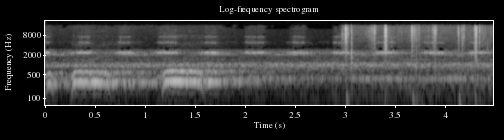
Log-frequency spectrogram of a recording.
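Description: Cartoon owl hooting twice, about a second apart, each hoot rising and falling in pitch, over a steady night ambience with a faint, evenly pulsing high chirp. Quick, sharp plucked notes of music come in about three seconds in.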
